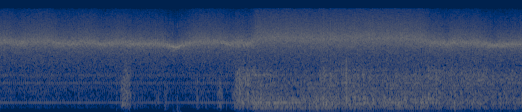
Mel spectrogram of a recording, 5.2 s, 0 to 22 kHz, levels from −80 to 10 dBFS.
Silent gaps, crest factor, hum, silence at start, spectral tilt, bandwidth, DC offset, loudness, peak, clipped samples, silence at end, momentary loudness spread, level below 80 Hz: none; 18 dB; none; 0 s; 0.5 dB/octave; 16 kHz; under 0.1%; -32 LUFS; -18 dBFS; under 0.1%; 0 s; 1 LU; -74 dBFS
